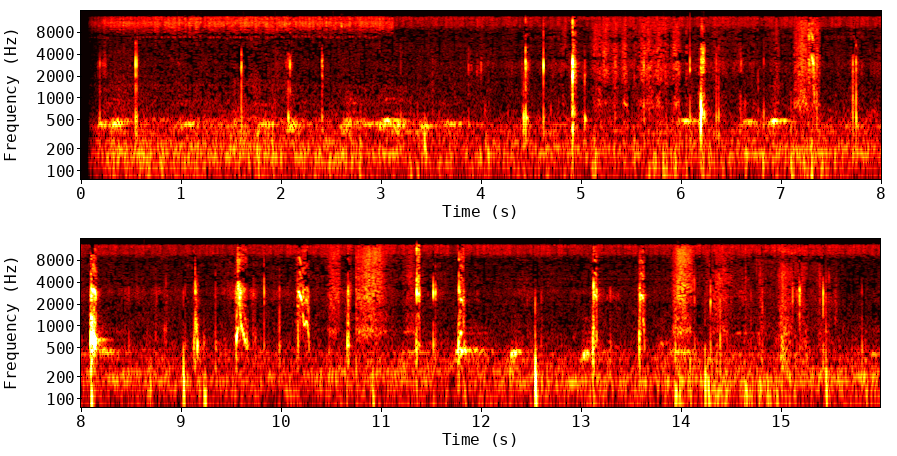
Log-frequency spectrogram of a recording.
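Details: A baby squirrel that aspirated a raspberry makes faint, clicky squeaks with each labored breath, like a tiny squeaky toy, during his worst moments of breathing trouble.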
